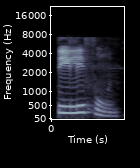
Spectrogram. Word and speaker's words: téléphone: This accent here, accent acute, changes the pronunciation of the English word telephone. The pronunciation in French becomes téléphone, téléphone, téléphone, téléphone.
